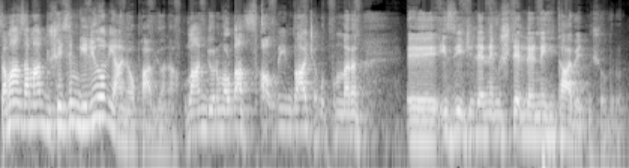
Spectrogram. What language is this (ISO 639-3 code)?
tur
